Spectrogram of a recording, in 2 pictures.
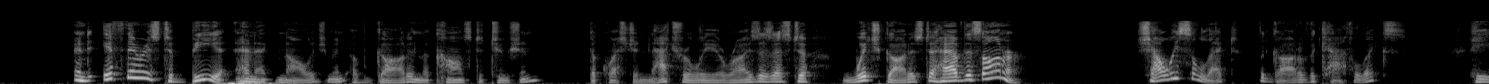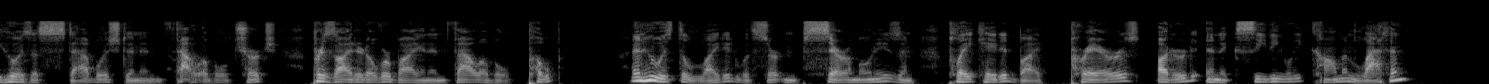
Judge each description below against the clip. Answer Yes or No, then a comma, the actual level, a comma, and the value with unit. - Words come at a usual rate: No, slow, 125 wpm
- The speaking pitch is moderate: No, low, 115 Hz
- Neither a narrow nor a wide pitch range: No, wide, 6.2 semitones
